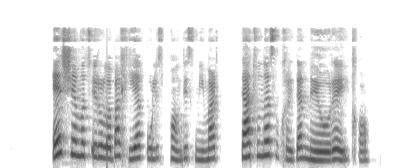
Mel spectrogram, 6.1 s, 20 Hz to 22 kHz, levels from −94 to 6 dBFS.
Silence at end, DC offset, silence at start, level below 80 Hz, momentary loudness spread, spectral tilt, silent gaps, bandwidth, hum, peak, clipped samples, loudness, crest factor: 0.6 s; under 0.1%; 0.8 s; -78 dBFS; 13 LU; -3.5 dB/octave; 3.50-3.59 s; 11.5 kHz; none; -8 dBFS; under 0.1%; -30 LUFS; 22 dB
